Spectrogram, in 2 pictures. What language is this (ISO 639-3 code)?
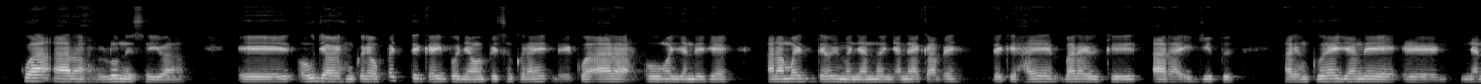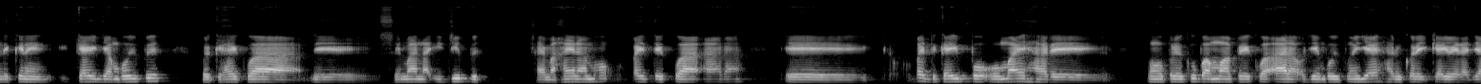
gui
